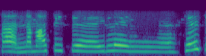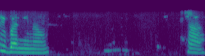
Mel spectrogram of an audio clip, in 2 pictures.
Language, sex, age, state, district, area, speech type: Kannada, female, 18-30, Karnataka, Gadag, urban, conversation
